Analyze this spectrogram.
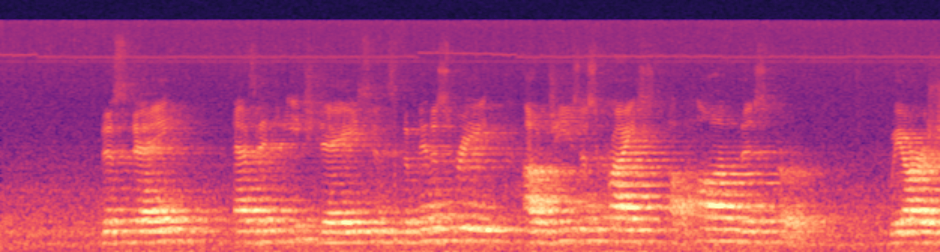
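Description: A middle-aged man speaks calmly into a microphone in an echoing room.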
